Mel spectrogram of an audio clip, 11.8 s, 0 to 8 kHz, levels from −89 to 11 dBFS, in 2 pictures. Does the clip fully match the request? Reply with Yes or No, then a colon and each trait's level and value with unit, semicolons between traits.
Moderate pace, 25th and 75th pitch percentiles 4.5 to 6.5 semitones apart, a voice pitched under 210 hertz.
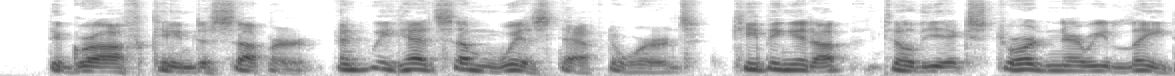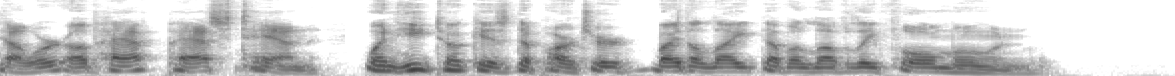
Yes: average, 185 wpm; wide, 5.6 semitones; low, 135 Hz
